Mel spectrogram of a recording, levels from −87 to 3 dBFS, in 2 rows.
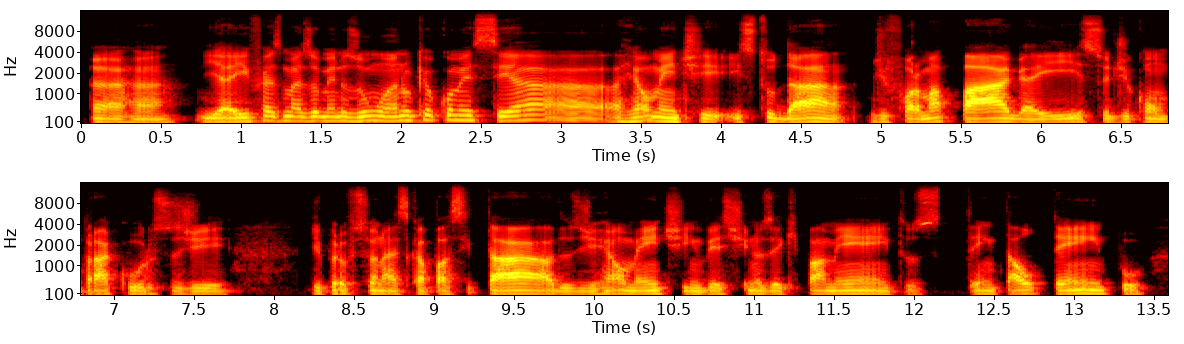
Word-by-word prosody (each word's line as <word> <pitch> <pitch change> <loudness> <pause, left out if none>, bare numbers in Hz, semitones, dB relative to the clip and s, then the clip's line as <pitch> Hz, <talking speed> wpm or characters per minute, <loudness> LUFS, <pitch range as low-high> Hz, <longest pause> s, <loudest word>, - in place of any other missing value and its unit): Aham. 95 -2 -1
E 115 0 -1
aí 120 +1 +2
faz 140 +3 -3
mais 135 -2 -1
ou 140 - +1
menos 135 -1 -1
1 145 +1 +1
ano 145 +2 0
que 155 - -5
eu 160 - -1
comecei 155 -2 -1
a 115 - 0 0.2
a - - -3
realmente 115 -1 0 0.2
estudar - - +2
de 100 - -7
forma 100 +3 +1
paga 105 -4 +6
isso, 100 +2 -3
de 95 0 -6
comprar 100 0 0
cursos 100 -2 -7
de 95 0 -4 0.5
de - - -5
profissionais - - -3
capacitados, 105 -3 +3
de 90 - -4
realmente 100 0 -2
investir 95 +1 -4
nos 95 -1 -4
equipamentos, 100 0 -3
tentar 100 0 -2
o 110 - -1
tempo. 110 0 -2
105 Hz, 155 wpm, -24 LUFS, 95-120 Hz, 0.5 s, paga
